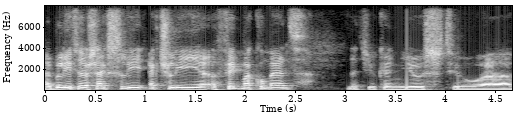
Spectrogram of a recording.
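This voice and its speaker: A man's pitch shifts in an ordinary way. He talks at a fairly slow pace. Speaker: UX designer; presenter. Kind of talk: live-stream tutorial. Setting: live stream. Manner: casual, unscripted. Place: home room.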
